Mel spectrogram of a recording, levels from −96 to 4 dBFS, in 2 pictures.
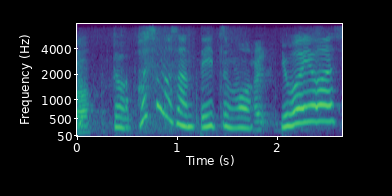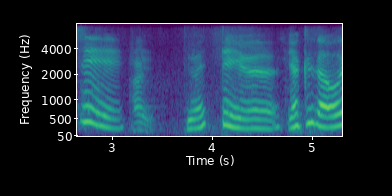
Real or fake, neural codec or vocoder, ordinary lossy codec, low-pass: real; none; AAC, 48 kbps; 7.2 kHz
